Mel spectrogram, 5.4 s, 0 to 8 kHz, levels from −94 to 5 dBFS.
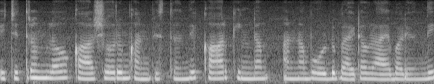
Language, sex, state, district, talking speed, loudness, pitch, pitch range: Telugu, female, Andhra Pradesh, Sri Satya Sai, 155 wpm, -15 LUFS, 205 Hz, 195-220 Hz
